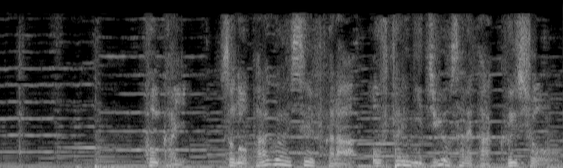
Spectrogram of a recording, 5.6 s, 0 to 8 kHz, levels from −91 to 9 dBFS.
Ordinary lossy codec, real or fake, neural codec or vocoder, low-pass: AAC, 32 kbps; fake; vocoder, 44.1 kHz, 128 mel bands, Pupu-Vocoder; 7.2 kHz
